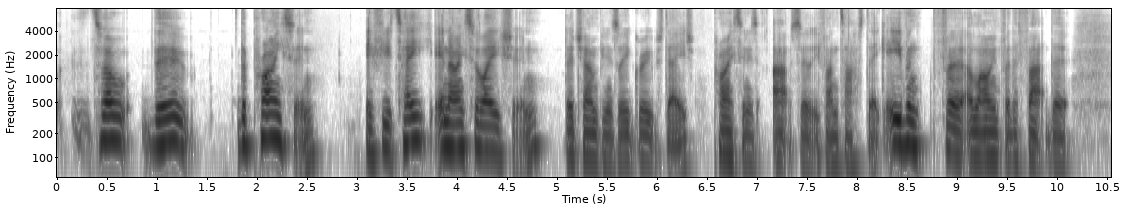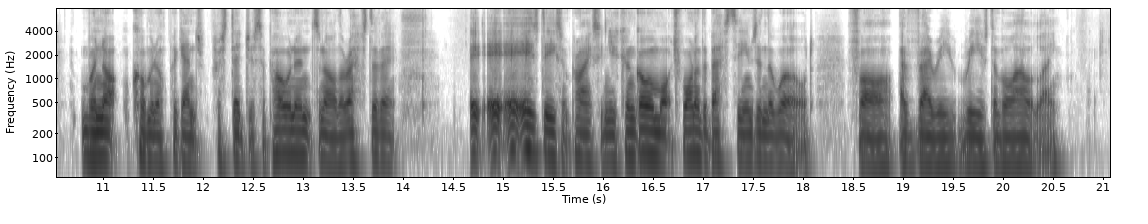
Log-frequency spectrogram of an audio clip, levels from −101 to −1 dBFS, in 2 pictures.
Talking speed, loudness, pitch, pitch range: 175 wpm, -28 LUFS, 105 Hz, 95-120 Hz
